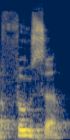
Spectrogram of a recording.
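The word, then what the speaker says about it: fossa: Bane to lemur everywhere the fousa although with its spelling I'm pretty sure it's actually FAA but the day I pronounce it like like that is the day I lay my childhood to rest the fousa is pretty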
